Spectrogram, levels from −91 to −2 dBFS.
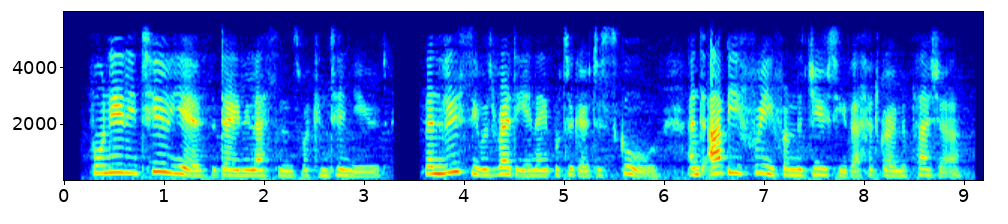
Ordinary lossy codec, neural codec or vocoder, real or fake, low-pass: AAC, 32 kbps; none; real; 5.4 kHz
